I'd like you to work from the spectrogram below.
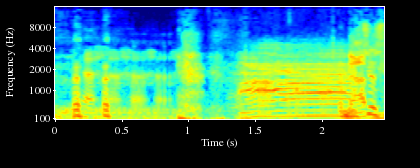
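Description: A man imitates a cow with a long drawn-out mooing voice, loud and close, preceded by brief vocal sounds.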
